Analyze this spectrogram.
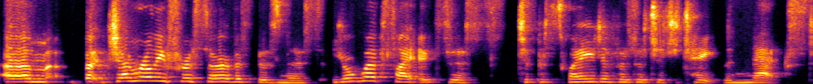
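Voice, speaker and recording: A woman speaks in a British accent at a moderate pace. Her pitch swings very widely. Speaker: website design consultant. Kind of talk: webinar presentation.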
